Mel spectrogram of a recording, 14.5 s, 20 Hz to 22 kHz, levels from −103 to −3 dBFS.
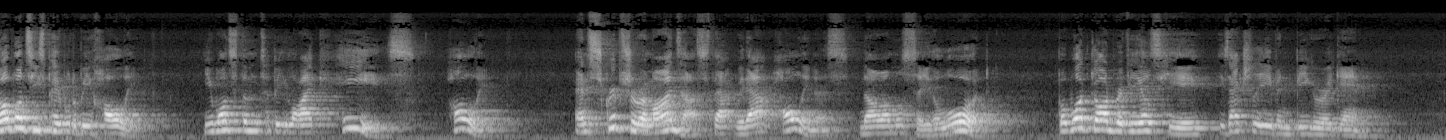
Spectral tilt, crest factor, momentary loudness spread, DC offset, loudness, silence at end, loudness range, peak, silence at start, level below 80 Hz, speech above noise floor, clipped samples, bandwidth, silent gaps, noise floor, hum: -5 dB/octave; 20 dB; 16 LU; under 0.1%; -25 LUFS; 0.65 s; 5 LU; -6 dBFS; 0 s; -60 dBFS; 35 dB; under 0.1%; 16 kHz; none; -58 dBFS; none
